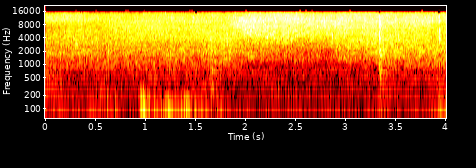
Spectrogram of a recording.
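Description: Flank steak sizzles in a hot pan after being flipped out of the oven, a steady crackling hiss with a few soft knocks of the pan and utensil, close and without speech.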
